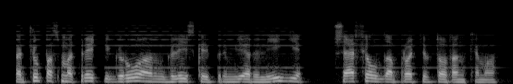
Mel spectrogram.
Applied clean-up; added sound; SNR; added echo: neural mask model RNNoise.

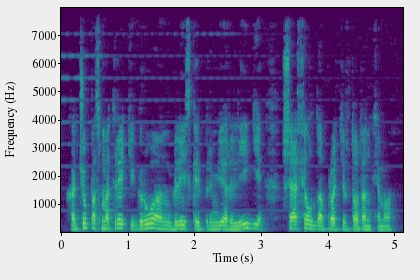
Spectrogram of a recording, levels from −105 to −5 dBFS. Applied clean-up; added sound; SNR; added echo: classical method log-MMSE.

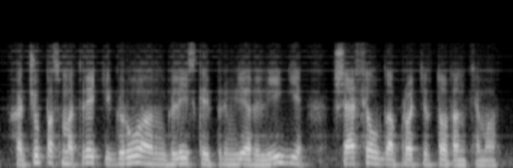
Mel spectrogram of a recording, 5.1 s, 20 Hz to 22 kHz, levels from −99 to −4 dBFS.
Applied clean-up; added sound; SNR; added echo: neural separator model SepFormer DNS4.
